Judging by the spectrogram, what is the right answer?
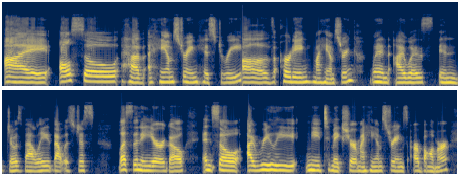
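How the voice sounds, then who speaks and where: A woman in her fifties talks straight to camera at an everyday middle pitch. Her manner is earnest and encouraging, and she pokes gentle fun at herself now and then. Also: flat delivery, unhurried. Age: 50s. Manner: earnest, encouraging, self-deprecating. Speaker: climbing vlogger. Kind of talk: casual talk to camera.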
